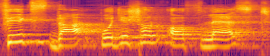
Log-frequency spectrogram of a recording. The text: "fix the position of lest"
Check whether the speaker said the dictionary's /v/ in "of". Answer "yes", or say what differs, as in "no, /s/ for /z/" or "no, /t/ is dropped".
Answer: no, /p/ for /v/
